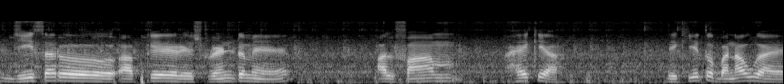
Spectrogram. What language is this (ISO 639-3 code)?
urd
